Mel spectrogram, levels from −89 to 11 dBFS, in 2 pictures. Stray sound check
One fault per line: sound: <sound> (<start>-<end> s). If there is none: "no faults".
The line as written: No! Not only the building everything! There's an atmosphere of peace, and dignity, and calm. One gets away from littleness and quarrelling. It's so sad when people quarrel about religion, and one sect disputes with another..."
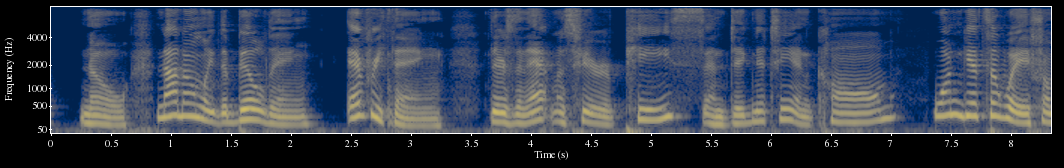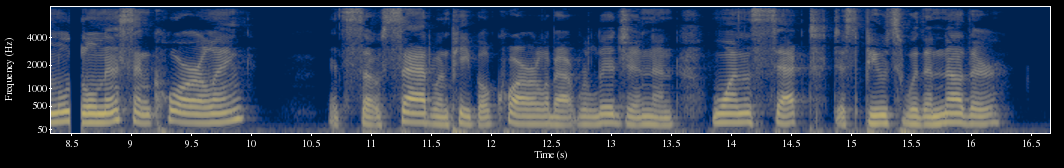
sound: dropout (8.5-8.6 s)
